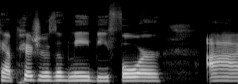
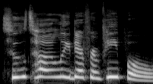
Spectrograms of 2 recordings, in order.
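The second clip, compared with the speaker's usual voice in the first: voice breaking; 10 semitones higher, 3 dB louder than usual. Real, not acted. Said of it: "this is making me emotional".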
